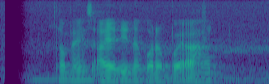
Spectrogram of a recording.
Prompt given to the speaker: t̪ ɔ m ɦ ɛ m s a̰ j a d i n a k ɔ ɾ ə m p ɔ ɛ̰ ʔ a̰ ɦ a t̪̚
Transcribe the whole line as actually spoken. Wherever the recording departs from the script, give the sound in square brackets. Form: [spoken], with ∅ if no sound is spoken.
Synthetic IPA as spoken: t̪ ɔ m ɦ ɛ [ŋ] s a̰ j a d i n a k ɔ ɾ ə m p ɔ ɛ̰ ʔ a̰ ɦ a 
